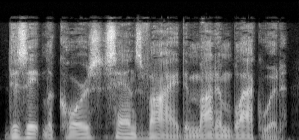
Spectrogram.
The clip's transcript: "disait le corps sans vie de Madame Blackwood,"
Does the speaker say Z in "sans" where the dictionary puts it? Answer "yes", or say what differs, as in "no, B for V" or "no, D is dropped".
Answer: yes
